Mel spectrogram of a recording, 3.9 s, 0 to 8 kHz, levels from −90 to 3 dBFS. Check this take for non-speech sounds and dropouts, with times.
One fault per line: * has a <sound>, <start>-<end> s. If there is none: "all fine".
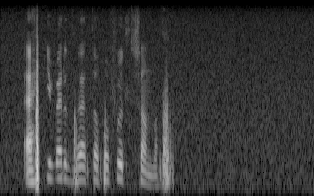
all fine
